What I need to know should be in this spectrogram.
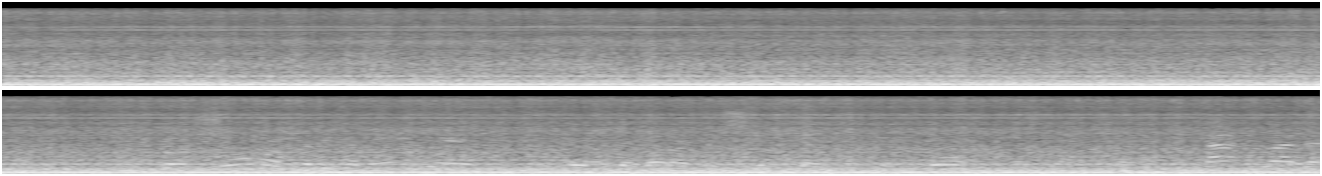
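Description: A small plane's engine drones loudly and steadily from inside the cabin.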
